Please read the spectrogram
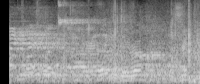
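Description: A basketball bouncing on a hardwood gym floor among players' voices, with the echo of a large hall.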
